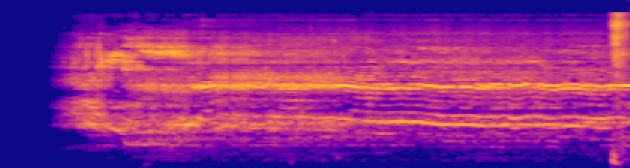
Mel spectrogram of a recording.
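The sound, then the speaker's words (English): A giant robot's long, drawn-out death scream as it melts in the rain: one loud, sustained, harsh wail, unlike its normal voice and in different octaves, that holds steady for about four seconds before cutting off abruptly. No one speaks over it. “You're alone, and you're watching this giant robot scream to death.”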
